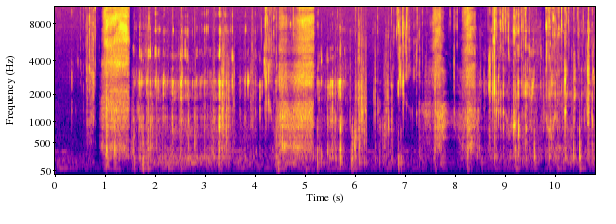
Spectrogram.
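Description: Close-miked wet chewing of spicy tteokbokki with cream sauce and linguine, with many small sticky mouth clicks. There are two short noisy slurps, about one and four and a half seconds in.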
